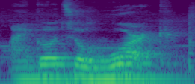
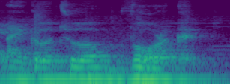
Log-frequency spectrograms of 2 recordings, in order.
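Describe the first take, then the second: First: The word work starts with a w sound. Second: The word work starts with a v sound. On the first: The speaker calls it right. "See, w" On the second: The speaker calls it wrong. "It is not correct to say I go to work. V"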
